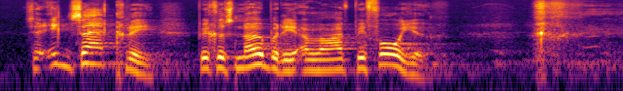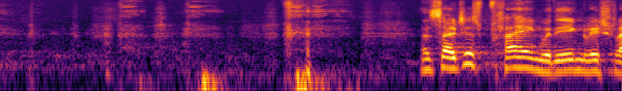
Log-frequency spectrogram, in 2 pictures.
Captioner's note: laughs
